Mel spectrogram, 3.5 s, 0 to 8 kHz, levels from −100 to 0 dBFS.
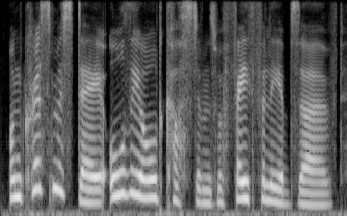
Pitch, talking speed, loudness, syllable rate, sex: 230 Hz, 175 wpm, -16 LUFS, 5.2 syllables/s, female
